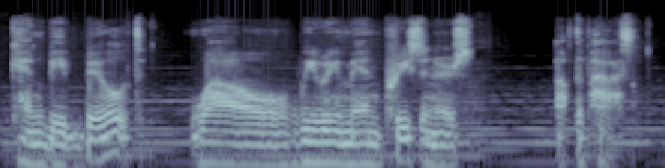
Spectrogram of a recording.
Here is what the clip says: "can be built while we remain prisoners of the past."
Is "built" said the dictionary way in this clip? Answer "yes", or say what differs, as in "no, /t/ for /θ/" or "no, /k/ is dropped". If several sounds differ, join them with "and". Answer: yes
